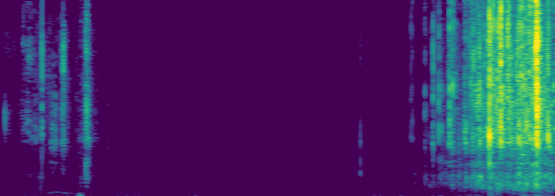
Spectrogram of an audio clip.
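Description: Clear plastic bag crinkling as it is picked up and handled, building up loudly about three seconds in after a few soft rustles and a nearly quiet stretch.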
